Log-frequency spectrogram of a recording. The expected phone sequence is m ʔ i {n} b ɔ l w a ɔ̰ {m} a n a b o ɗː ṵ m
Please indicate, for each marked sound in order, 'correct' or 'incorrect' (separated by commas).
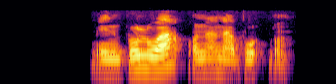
correct, incorrect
